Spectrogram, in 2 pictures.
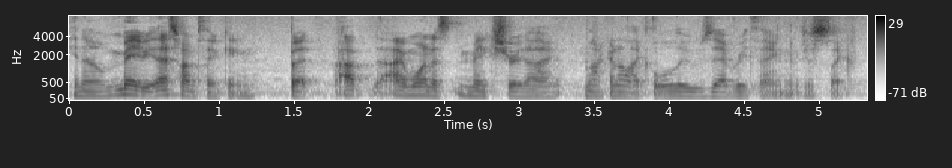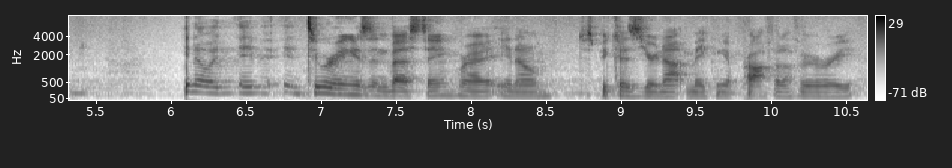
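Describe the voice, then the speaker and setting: A man with a Midwestern American accent hosts a relaxed podcast chat. He talks in a low, chest-heavy register, wandering through his thoughts with frequent restarts. A faint hiss sits under the recording. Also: fast. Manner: rambling, restarts, thinks aloud. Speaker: podcast host, musician. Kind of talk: casual chat.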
